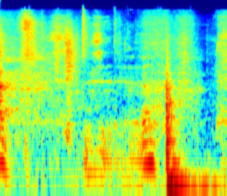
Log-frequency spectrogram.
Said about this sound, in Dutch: mijn stoel moet gewisseld worden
